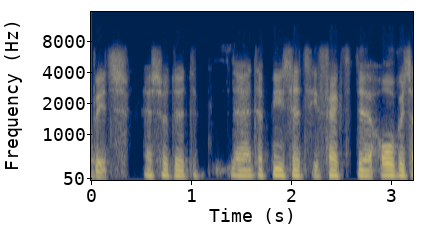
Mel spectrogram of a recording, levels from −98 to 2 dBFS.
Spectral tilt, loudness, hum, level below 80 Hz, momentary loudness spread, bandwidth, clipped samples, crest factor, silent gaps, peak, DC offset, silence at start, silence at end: -6.5 dB/octave; -28 LUFS; none; -58 dBFS; 9 LU; 7.2 kHz; under 0.1%; 18 dB; none; -10 dBFS; under 0.1%; 0 s; 0 s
